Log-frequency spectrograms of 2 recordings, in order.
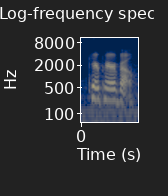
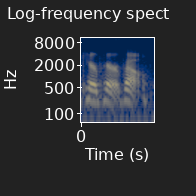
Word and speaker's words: Cair Paravel: Cair Paravel.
